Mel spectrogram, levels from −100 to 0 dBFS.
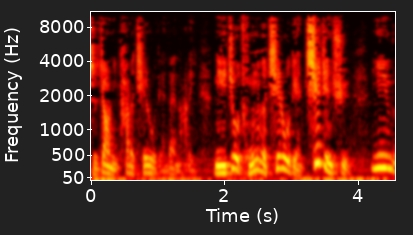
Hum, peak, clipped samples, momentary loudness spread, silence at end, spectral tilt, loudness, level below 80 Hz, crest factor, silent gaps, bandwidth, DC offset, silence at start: none; -12 dBFS; under 0.1%; 20 LU; 0 s; -4 dB/octave; -29 LUFS; -62 dBFS; 18 dB; none; 10.5 kHz; under 0.1%; 0 s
